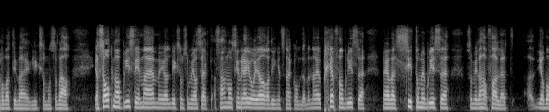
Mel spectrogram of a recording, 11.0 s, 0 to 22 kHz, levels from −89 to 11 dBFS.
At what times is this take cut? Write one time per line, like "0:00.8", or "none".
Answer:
0:02.7
0:04.8
0:06.4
